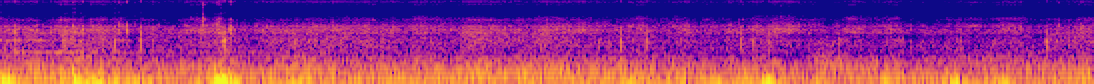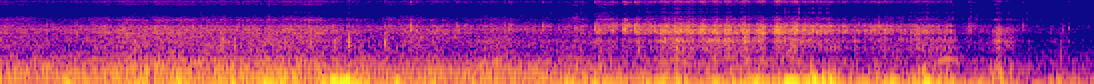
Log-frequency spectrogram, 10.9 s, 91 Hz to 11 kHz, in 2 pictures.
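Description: Mountain bike rolling down a rough gravel dirt track, heard through a GoPro Hero 2's camera microphone: a steady rumble of tyres on stones and wind on the microphone, with low thumps from bumps, the loudest about a second in. Near the end a brighter gravel hiss rises for a second or so.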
